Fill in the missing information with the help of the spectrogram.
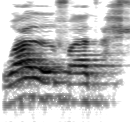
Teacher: apabila kita berhenti, huruf H-nya kita sukunkan, keluarkan sifat hamasnya.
